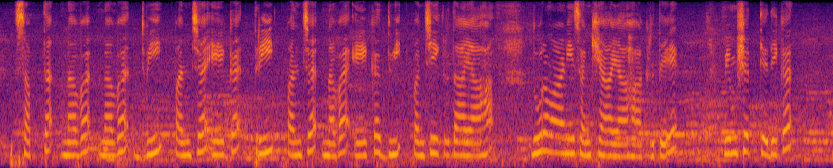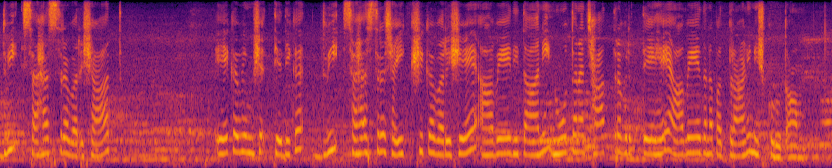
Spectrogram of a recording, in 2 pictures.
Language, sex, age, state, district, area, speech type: Sanskrit, female, 18-30, Tamil Nadu, Kanchipuram, urban, read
